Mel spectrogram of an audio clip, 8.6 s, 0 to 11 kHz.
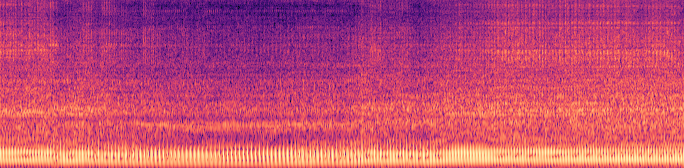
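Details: Coleman Powermate Pulse 1850 generator (PM0401850, 1996 engine 93412-0136-01) after carburetor repair and governor tab adjustment to about 62 Hz; steady even drone without surging under a space heater drawing slightly over its 1500 W rating, holding 114 V; normal running.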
